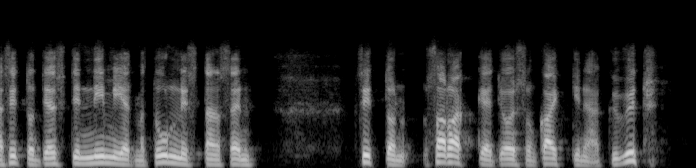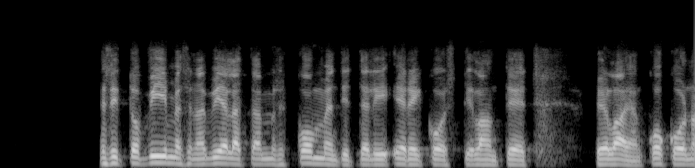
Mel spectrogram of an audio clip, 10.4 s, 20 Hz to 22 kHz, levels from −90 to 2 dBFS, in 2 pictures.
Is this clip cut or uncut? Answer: uncut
